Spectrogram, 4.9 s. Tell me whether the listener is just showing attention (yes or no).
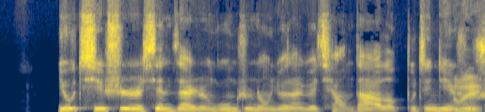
no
